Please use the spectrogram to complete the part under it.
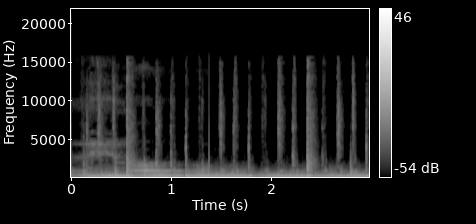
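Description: A cat meows in a few short, drawn-out calls over steady background music with a regular beat, the animal's voice rising and bending in pitch near the start.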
